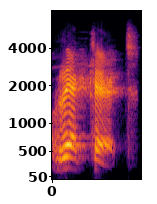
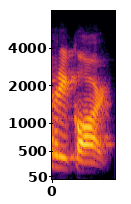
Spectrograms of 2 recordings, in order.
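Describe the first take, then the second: First: It is pronounced as the noun form. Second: It is pronounced as the verb form. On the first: It names a thing rather than an action. The speaker calls it right. "if we use it as a noun will pronounce it record" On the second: It names an action rather than a thing. The speaker calls it wrong. "not record"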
